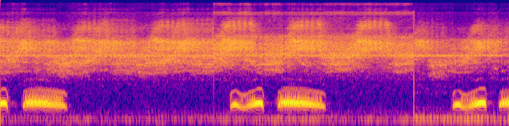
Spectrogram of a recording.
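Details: Loud-voiced spotted dove, recorded for use as a lure, giving low mellow coo phrases: a short wavering note, then a longer steady coo, with phrases about two seconds apart over a pulsing high insect-like buzz.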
